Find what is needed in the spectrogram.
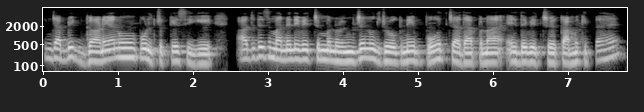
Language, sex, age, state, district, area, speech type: Punjabi, female, 60+, Punjab, Amritsar, urban, spontaneous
